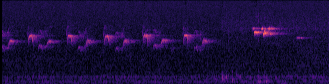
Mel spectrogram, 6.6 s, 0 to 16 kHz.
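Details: Male Narcissus flycatcher recorded on 10 May 2026, which imitated a Chinese bamboo partridge call for the first few seconds: six quick two-part whistled phrases, each a high note dropping lower, about every 0.7 seconds, then a brief high, thin phrase.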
